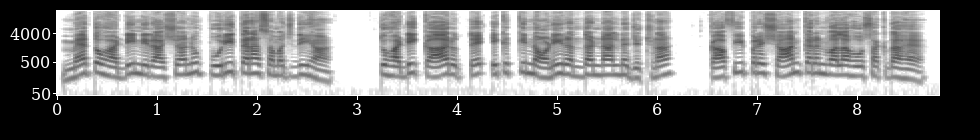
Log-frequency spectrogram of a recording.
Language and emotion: Punjabi, disgusted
